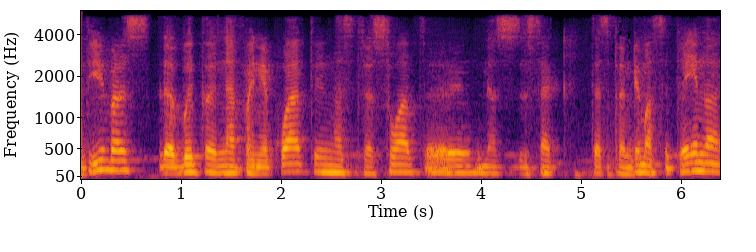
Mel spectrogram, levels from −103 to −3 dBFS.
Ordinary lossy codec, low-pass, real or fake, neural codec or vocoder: AAC, 32 kbps; 5.4 kHz; fake; codec, 16 kHz, 0.5 kbps, X-Codec, HuBERT features, trained on general audio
